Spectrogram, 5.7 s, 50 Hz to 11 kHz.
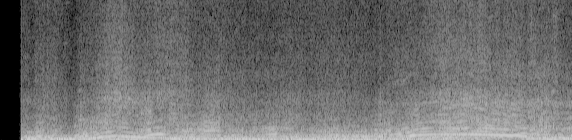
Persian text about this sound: صدای اگزاز موتورسایکل های عاشقان سرعت در ولایت هرات است. گروهی از موتورسایکل سواران سنگین وزن با سرعت بیش از 200 کیلومتر در ساعت شارهای هرات را در روزهای تمرین می پیمایند.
